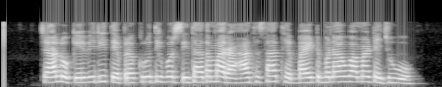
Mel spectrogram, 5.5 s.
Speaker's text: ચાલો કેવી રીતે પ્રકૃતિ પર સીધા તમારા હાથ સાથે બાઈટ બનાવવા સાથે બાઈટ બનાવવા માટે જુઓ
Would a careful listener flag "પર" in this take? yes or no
no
